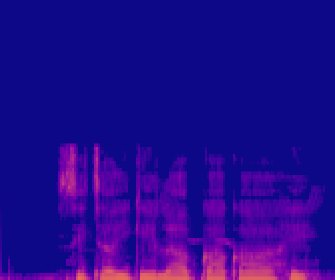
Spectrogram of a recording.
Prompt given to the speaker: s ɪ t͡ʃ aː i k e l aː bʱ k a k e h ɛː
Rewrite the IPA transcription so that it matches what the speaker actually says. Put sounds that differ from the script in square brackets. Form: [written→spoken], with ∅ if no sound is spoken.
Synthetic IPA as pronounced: s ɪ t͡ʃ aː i k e l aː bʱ k a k [e→a] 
